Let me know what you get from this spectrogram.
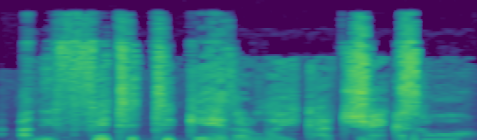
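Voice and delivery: hushed whispered narration. A narrator's reading. Storyteller to the children, hushed whisper. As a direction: drop to a whisper.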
